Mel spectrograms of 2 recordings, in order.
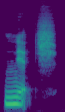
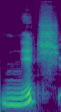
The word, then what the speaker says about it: Niche: So first, I have to ask, is it niche or niche? How do you pronounce this word? Because I've never known. No problem. Great question. It's actually a question that comes up all the time. I grew up saying niche.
